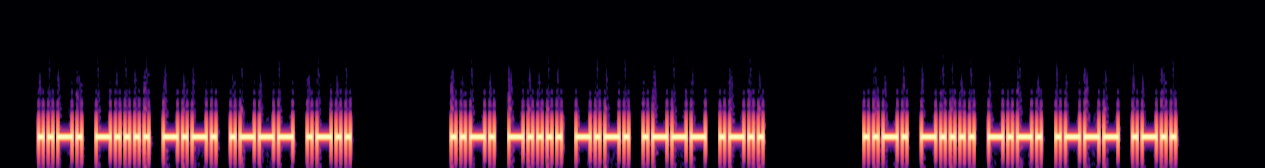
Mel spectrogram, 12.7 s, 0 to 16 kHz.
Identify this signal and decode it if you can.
Morse code, heard as a keyed tone, about 25 wpm, 700 Hz. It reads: F6CJL F6CJL F6CJL
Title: DXCC-100 Call Signs - 5 Characters - Repeated 3x - 25wpm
